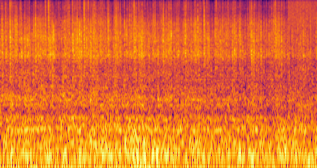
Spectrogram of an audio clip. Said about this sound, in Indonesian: Wipers melakukan pekerjaannya, menghapus setiap rintik hujan yang menyentuh kaca.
